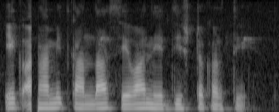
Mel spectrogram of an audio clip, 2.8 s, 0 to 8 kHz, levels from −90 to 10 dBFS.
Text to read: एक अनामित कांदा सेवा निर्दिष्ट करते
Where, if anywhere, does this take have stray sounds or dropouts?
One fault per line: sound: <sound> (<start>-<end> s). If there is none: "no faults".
sound: dropout (0.3-0.4 s)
